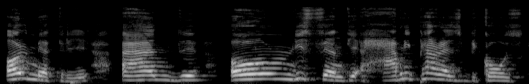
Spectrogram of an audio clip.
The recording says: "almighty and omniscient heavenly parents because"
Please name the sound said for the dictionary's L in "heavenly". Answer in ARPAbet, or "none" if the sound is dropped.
none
